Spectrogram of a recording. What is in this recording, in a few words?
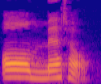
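"all metal", English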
